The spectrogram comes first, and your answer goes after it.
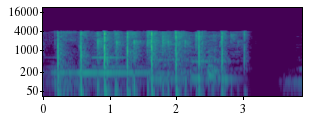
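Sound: hand clapping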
